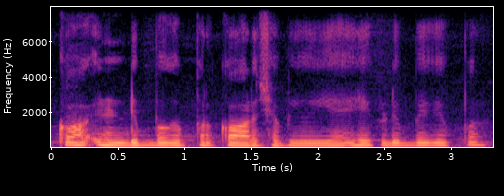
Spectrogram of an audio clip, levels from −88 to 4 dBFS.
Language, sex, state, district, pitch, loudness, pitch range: Hindi, male, Uttar Pradesh, Shamli, 140 Hz, -18 LUFS, 135-140 Hz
